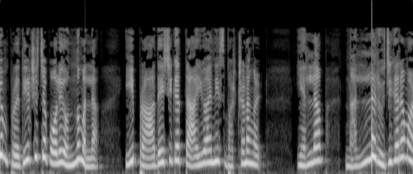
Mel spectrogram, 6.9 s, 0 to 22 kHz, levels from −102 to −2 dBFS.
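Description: Speech recording with plainly audible watery, swirling codec damage throughout, likely from MP3 compression at a low bitrate, around 48 kbps, where weak frequency components drop in and out between frames. The audio skips forward at 1.42 s and 6.2 s, losing about 20 ms and 70 ms respectively, with no gap of silence. These jumps are likely dropped buffers from an overrun, where unread samples were overwritten and the surrounding audio spliced together.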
